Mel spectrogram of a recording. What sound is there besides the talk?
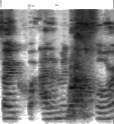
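dog barking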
